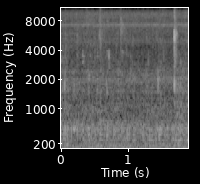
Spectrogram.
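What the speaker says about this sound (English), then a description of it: "Just adding some water so that the rabbit is covered almost completely." Water pours into a pot of Italian rabbit stew (coniglio alla cacciatora), a faint, steady trickling gush close by with no talking.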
